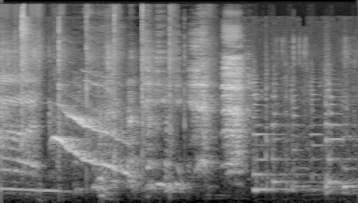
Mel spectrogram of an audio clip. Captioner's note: laughs; chuckles; plucky string music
